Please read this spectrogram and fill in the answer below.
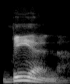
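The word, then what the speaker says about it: Biehn: AKA The Arrow yeah how do you say his name is it B it's BN bien yeah I bet Michael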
